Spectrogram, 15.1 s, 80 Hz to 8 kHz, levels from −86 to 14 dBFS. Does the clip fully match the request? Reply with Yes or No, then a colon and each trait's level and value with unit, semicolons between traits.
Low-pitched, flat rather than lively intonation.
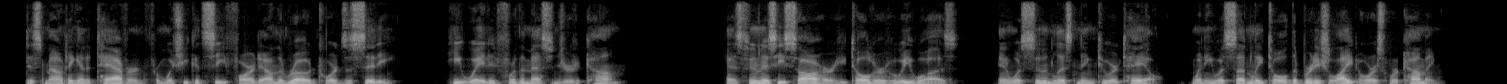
No: low, 105 Hz; average, 4.0 semitones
